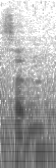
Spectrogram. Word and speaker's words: Sutton: How do you pronounce his name correctly? Rich Sutton, and then it's Andy Bartow.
